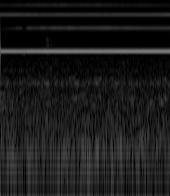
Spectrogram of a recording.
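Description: A steady high-pitched electronic alarm tone sounds continuously from a syringe pump, signaling air in the line.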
